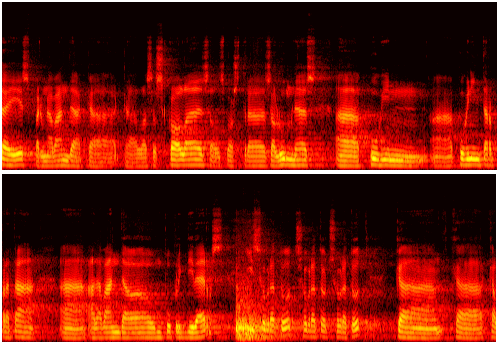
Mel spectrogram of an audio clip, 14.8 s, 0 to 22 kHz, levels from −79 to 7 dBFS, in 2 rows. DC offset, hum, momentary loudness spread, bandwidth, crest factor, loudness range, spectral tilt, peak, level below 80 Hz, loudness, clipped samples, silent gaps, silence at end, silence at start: under 0.1%; none; 10 LU; 9.8 kHz; 20 dB; 3 LU; -7 dB/octave; -4 dBFS; -58 dBFS; -24 LUFS; under 0.1%; none; 0 s; 0 s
